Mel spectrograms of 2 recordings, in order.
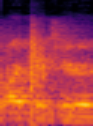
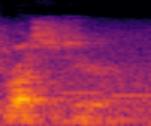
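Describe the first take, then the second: First: The name begins with a 'rocket' sound. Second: The name begins with a 'recite' sound. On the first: The speaker calls it wrong. "it's not Rocketeer" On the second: The speaker calls it right. "it's Reciteer"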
